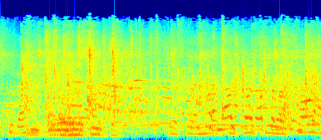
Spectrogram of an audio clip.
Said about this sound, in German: Beifall für Benedikt. Nur wenige Meter von den Gleisen des römischen Bahnhofs entfernt trifft der Papst auf Menschen, die sonst nicht so sehr im Mittelpunkt stehen.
